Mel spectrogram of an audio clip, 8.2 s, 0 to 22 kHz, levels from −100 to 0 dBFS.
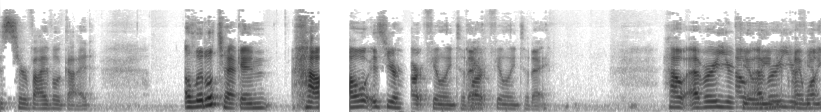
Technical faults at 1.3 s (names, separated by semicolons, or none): none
